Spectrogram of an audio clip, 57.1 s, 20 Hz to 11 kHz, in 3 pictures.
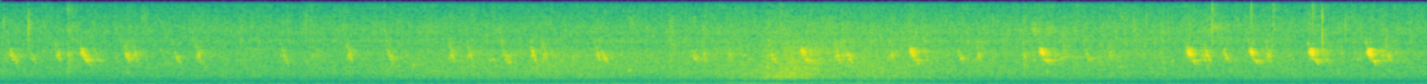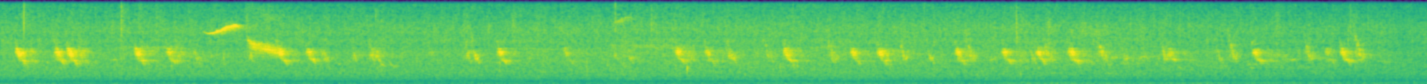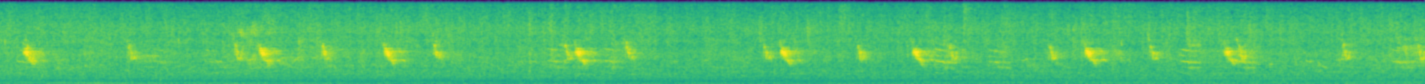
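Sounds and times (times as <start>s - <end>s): light rain falling: 0.0s - 57.0s
bird chirping: 21.8s - 23.0s.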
